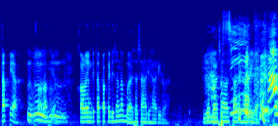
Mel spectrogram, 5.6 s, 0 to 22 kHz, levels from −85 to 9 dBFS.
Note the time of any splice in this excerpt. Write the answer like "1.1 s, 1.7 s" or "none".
3.4 s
